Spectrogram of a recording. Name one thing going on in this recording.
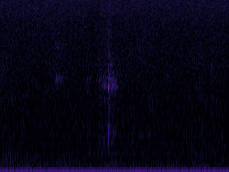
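A small plastic plug clicks into a socket.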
